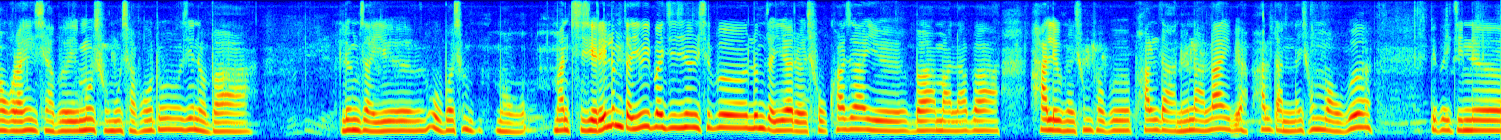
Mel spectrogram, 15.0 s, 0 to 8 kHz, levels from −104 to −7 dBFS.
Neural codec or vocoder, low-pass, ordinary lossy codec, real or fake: none; none; none; real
